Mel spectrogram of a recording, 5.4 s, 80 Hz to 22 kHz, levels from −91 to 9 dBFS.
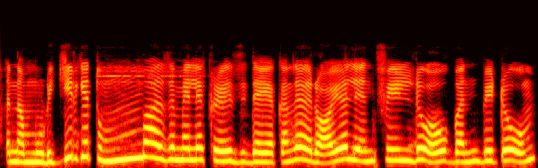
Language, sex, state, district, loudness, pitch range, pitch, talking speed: Kannada, female, Karnataka, Mysore, -13 LUFS, 225-275 Hz, 250 Hz, 135 wpm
